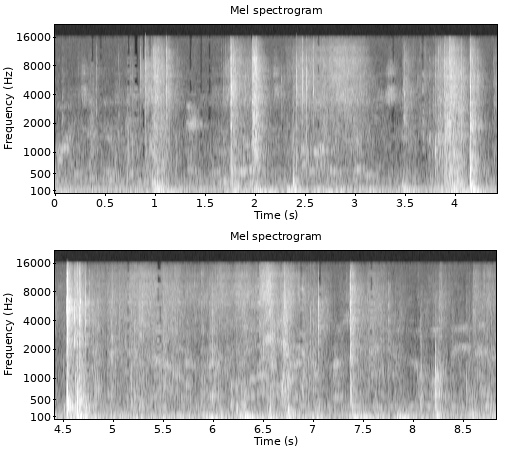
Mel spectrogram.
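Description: Hands knock and tap against a cardboard box.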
